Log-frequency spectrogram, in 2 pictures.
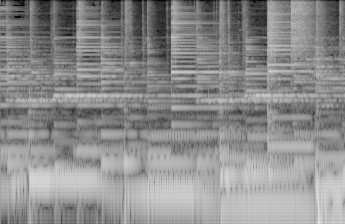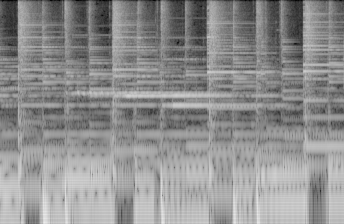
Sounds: Printer, Music

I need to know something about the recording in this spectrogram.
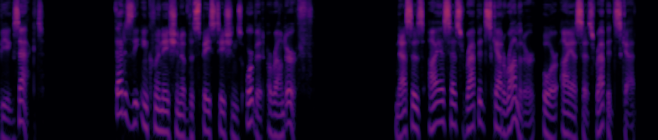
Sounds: Speech

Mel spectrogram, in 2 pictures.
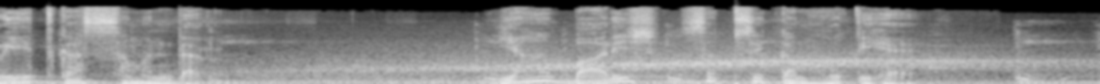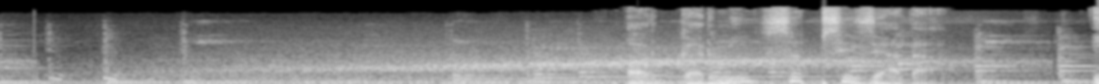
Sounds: Music, Speech

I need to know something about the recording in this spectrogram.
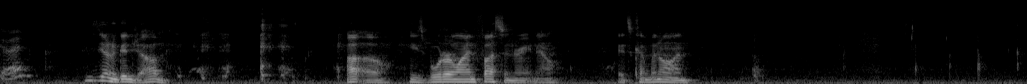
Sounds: inside a small room, Speech

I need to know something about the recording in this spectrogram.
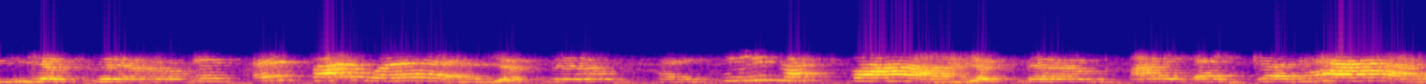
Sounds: Speech

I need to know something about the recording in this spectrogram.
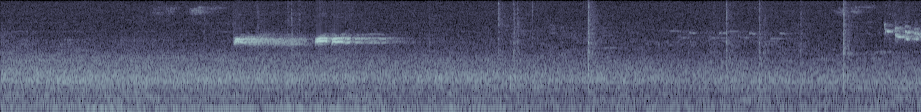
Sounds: magpie calling

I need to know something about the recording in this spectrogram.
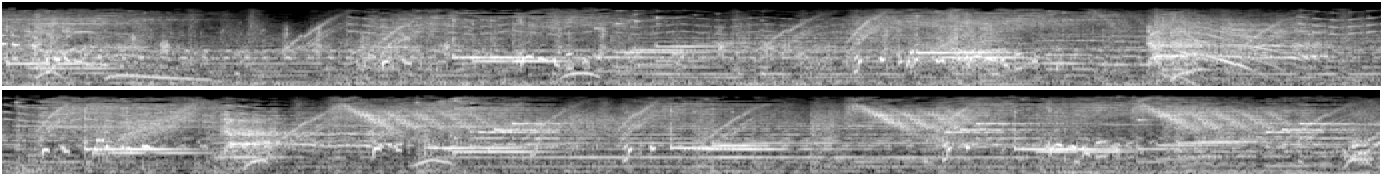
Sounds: Music

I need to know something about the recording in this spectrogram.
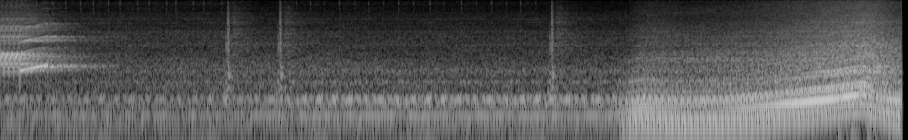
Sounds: Vehicle, Car

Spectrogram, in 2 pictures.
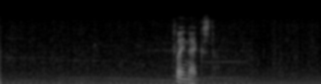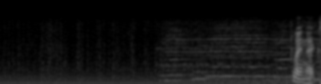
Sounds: Speech, Male speech

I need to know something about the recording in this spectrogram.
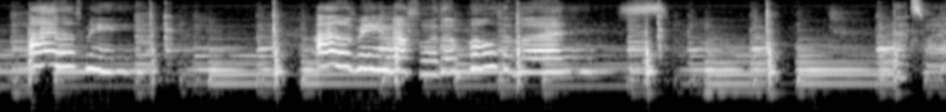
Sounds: Music

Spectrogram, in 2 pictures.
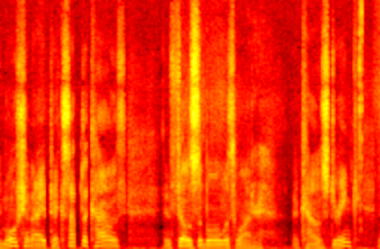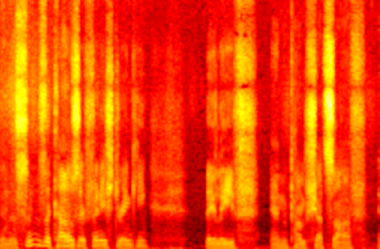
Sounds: Speech

